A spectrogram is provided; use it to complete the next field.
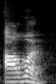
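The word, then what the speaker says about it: hour: यहां पर आ जाओ भाई, ये आ गया आवर। आवर में देखो क्या आ गया? ए की साउंड आ गई, क्योंकि एच यहाँ पर भी साइलेंट होता है, तो यहाँ पर आने गया एन।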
